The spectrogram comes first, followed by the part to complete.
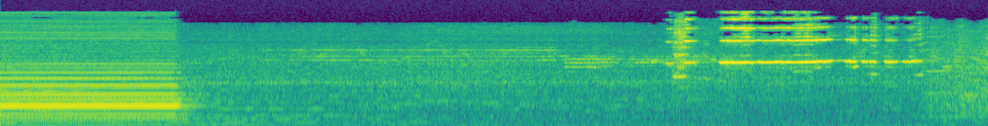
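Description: A steady car horn honk sounding for about the first second, then fading into street background noise; short, choppy high-pitched tones come near the end.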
